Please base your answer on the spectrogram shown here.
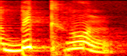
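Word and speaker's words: بكر: Maka kita membacanya tipis ro-nya atau tarkik. Bikrun dibaca bikr.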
